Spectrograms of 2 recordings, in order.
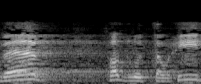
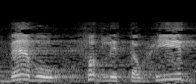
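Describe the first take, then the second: First: The word bab ends on a bare b sound. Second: The word bab ends with a u vowel linked onward. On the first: It is only a heading in a list of chapters. "على سبيل تعداد الأبواب تسكن" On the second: The word is joined to the phrase that follows. "فهذا على الإضافة إلى ما بعد"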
